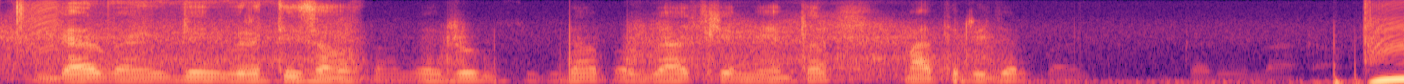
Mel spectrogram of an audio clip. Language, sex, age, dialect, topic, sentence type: Bhojpuri, male, 18-24, Southern / Standard, banking, question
